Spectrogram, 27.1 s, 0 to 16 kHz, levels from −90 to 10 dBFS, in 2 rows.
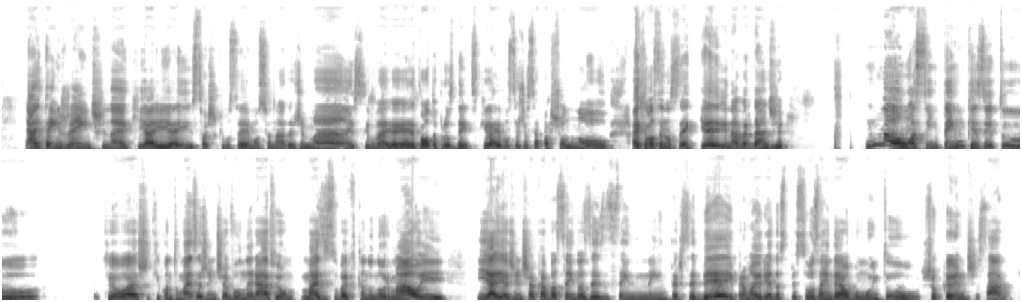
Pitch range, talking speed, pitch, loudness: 190-245 Hz, 175 wpm, 210 Hz, -20 LUFS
